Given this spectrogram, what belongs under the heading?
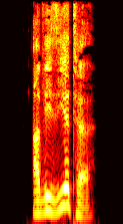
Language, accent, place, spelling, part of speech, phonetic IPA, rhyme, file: German, Germany, Berlin, avisierte, adjective / verb, [ˌaviˈziːɐ̯tə], -iːɐ̯tə, De-avisierte.ogg
- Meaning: inflection of avisieren: 1. first/third-person singular preterite 2. first/third-person singular subjunctive II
